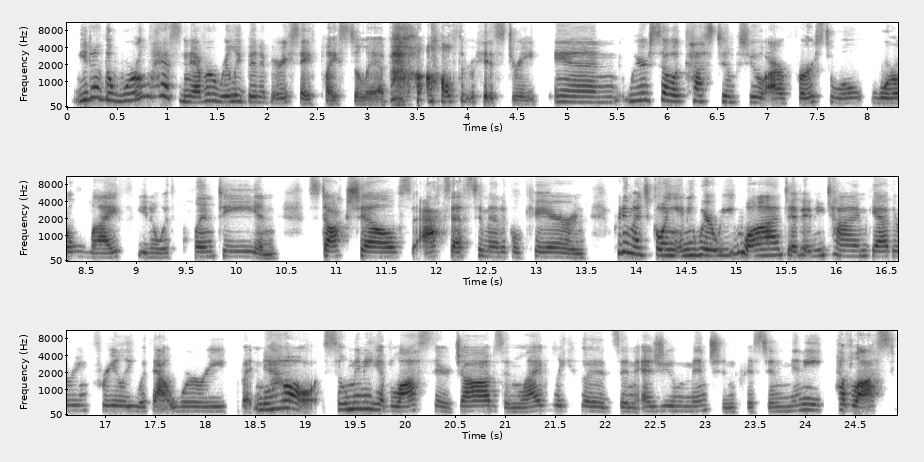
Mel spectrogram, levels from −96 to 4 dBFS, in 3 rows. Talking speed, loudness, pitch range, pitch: 165 wpm, -23 LUFS, 185-245 Hz, 205 Hz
